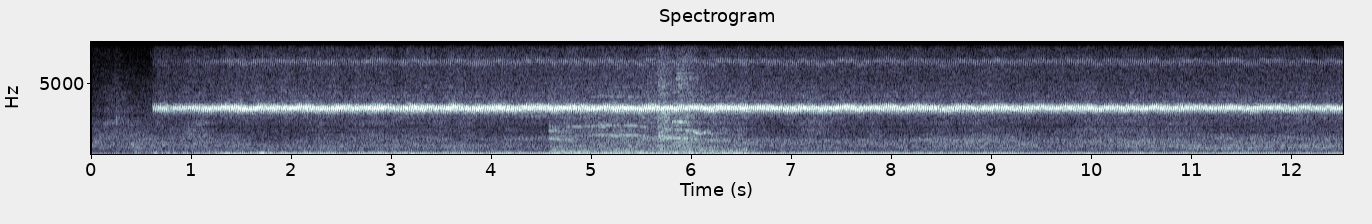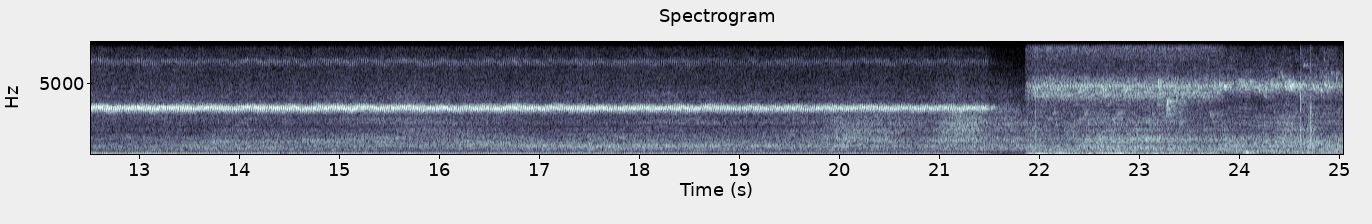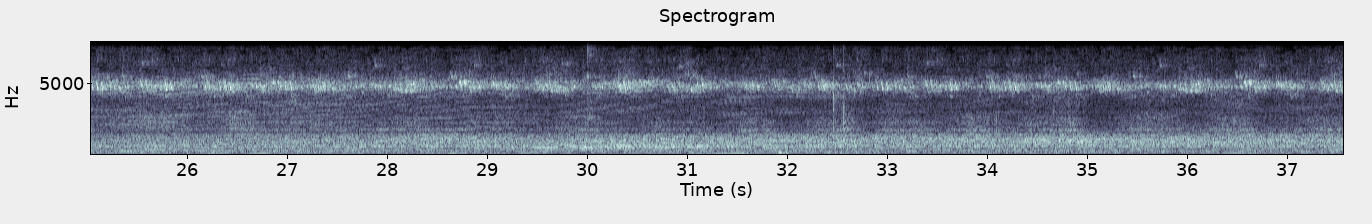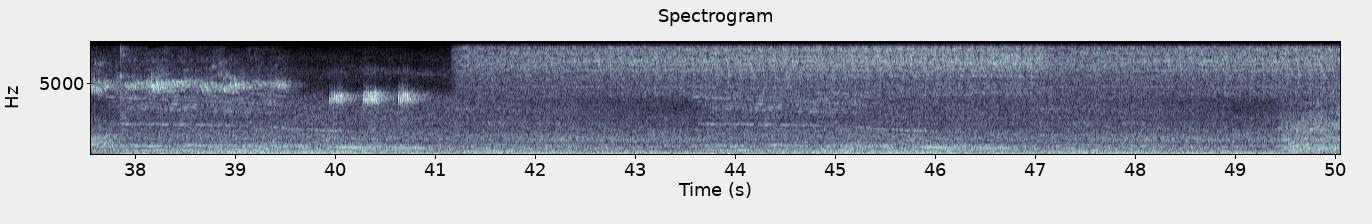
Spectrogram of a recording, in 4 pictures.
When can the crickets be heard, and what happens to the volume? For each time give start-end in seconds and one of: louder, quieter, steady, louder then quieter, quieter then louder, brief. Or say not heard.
0.0-50.0 quieter.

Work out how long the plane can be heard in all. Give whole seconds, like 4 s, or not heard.
50 s.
